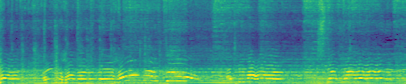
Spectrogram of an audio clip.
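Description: A live pop band playing, with drums and electric guitar behind a woman singing lead into a microphone. Her melody slides and bends between notes.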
